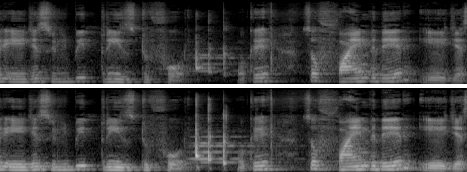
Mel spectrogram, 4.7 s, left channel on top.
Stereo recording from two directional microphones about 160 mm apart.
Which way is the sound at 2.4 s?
Centre (ahead or behind).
